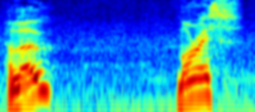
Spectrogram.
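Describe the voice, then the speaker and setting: Wry, animated jobbing actor. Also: male voice, high voice, slow, full character voice. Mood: sarcastic, irritated. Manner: dry, sarcastic. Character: wry, prickly jobbing male actor, middle-aged. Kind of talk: radio drama acting.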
